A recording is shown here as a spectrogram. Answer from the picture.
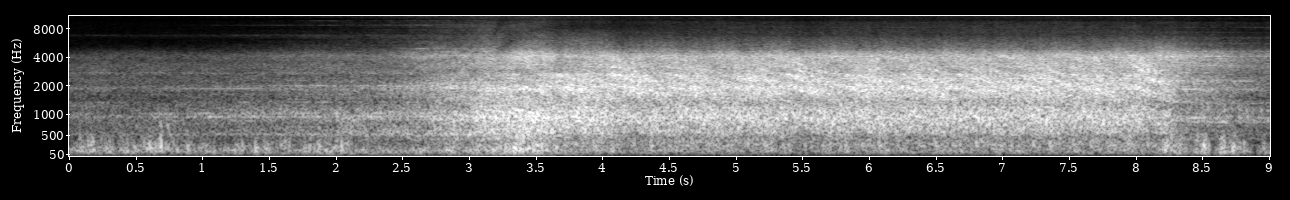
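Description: Class 390 Pendolino electric express train passing at speed without stopping: a rush of wheels on rail and air that builds over the first few seconds, stays loud for about five seconds while the coaches go by, then falls away near the end.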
